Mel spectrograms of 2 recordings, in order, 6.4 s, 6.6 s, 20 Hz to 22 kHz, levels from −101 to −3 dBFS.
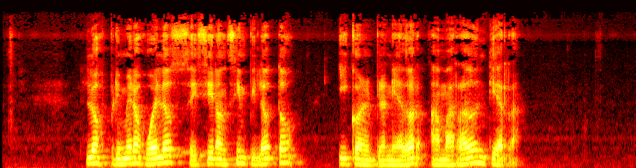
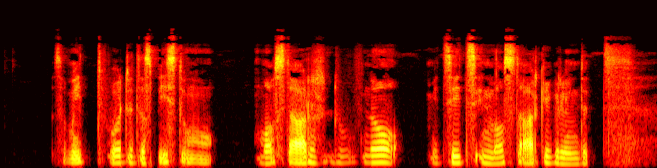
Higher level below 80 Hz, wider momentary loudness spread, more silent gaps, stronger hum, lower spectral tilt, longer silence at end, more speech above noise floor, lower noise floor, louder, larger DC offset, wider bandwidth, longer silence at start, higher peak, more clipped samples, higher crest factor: first, -56 dBFS vs -70 dBFS; second, 9 LU vs 17 LU; neither; neither; about the same, -4.5 dB/octave vs -3.5 dB/octave; first, 1.2 s vs 0.25 s; about the same, 47 dB vs 49 dB; second, -65 dBFS vs -76 dBFS; first, -19 LUFS vs -26 LUFS; neither; first, 15.5 kHz vs 9.6 kHz; first, 0.85 s vs 0.55 s; first, -2 dBFS vs -6 dBFS; neither; about the same, 18 dB vs 22 dB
